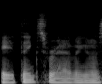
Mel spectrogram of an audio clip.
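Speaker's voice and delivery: calm, even public radio host voice.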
